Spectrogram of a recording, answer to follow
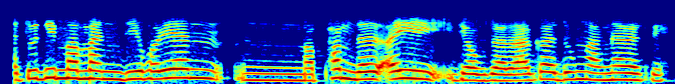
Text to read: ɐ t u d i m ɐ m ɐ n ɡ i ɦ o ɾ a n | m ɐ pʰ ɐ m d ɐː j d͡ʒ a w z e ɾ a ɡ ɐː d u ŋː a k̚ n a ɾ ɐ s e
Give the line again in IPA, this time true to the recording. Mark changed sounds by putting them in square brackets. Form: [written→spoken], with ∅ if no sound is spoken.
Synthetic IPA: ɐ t u d i m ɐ m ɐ n [ɡ→d] i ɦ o ɾ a n | m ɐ pʰ ɐ m d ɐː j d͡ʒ a w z [e→a] ɾ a ɡ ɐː d u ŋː a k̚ n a ɾ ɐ s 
